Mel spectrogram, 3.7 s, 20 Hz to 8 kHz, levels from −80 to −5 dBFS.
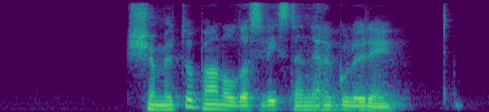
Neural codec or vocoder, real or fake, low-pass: codec, 16 kHz, 0.5 kbps, X-Codec, WavLM features, trained on Multilingual LibriSpeech; fake; 7.2 kHz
